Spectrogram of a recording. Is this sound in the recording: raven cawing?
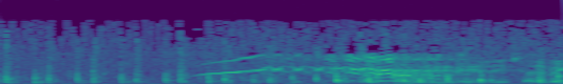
no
